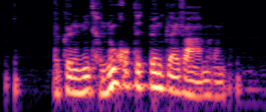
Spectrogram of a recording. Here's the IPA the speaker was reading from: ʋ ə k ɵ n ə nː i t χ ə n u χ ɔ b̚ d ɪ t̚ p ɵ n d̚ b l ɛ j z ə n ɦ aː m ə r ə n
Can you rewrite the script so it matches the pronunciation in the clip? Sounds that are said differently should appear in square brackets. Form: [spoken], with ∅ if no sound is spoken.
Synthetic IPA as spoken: ʋ ə k ɵ n ə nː i t χ ə n u χ ɔ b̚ d ɪ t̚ p ɵ n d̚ b l ɛ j [v] ə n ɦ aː m ə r ə n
